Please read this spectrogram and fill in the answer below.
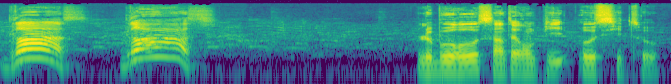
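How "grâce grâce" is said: very high, loud cry of grâce. A narrator's reading. A voice from the carriage, loud high cry. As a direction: call out for mercy from afar. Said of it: "une voix criait".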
